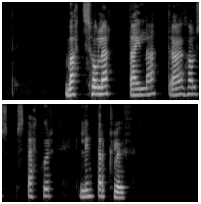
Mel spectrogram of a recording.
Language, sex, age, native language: Icelandic, female, 40-49, Icelandic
